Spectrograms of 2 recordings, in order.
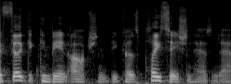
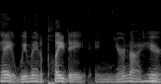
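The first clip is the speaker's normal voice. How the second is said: normal talking voice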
